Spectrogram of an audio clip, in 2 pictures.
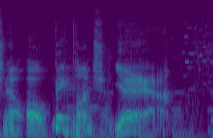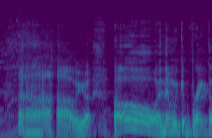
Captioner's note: laughs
